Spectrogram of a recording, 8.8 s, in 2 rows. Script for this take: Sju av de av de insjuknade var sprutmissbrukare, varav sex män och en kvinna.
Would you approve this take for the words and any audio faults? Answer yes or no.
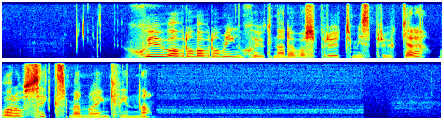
yes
